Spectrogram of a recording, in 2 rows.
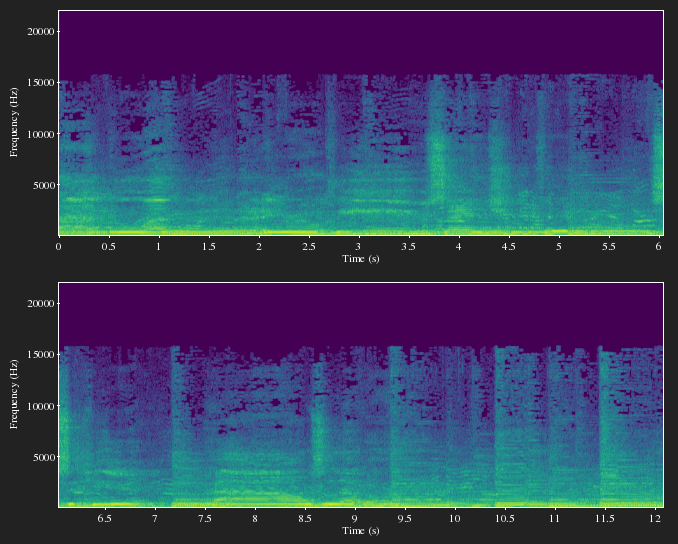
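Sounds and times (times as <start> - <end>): man singing: 0.0 - 10.8
acoustic guitar strumming: 0.0 - 12.0.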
